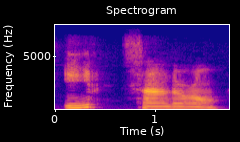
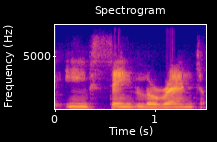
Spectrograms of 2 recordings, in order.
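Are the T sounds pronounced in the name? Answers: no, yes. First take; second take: no; yes. First: The T sounds in the name are silent. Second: The T sounds in the name are pronounced. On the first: The speaker calls it right. "It's Yves Saint Laurent. You don't pronounce the T's" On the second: The speaker calls it wrong. "or Yves Saint Laurent"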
